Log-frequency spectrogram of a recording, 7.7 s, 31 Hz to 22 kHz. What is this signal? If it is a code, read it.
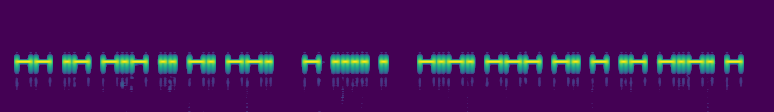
Morse code, heard as a keyed tone, about 25 wpm, 600 Hz. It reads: MAKING THE CONTACT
